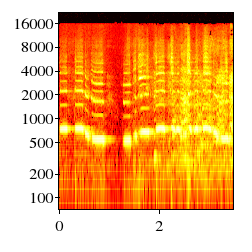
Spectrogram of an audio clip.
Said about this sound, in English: no, we'll have the tin whistle. I love the tin.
